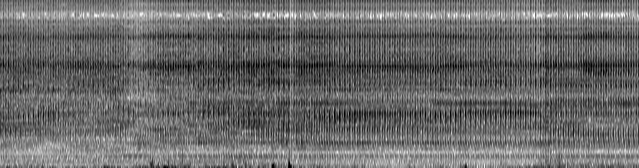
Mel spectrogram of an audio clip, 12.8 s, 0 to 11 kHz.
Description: Buick 3800 with rod knock. The problem is on the rod end with the wrist pin and piston.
